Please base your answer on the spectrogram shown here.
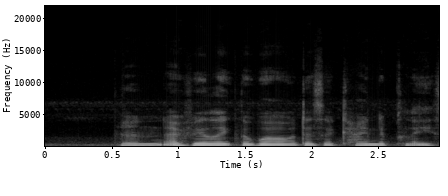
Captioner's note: none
